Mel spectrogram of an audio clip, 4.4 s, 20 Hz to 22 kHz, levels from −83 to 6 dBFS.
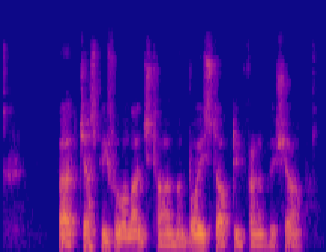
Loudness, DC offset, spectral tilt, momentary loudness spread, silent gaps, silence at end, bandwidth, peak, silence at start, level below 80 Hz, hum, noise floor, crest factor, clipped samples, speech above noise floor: -30 LUFS; under 0.1%; -5.5 dB/octave; 8 LU; none; 0.35 s; 12.5 kHz; -12 dBFS; 0.05 s; -70 dBFS; none; -72 dBFS; 18 dB; under 0.1%; 44 dB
